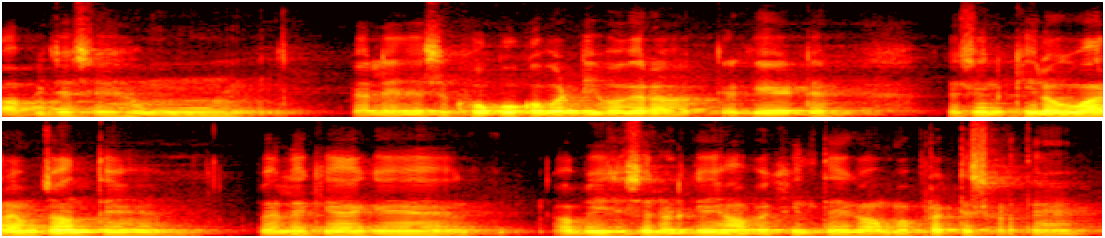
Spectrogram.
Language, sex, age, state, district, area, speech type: Hindi, male, 18-30, Rajasthan, Bharatpur, rural, spontaneous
